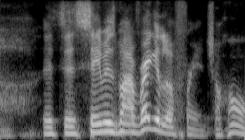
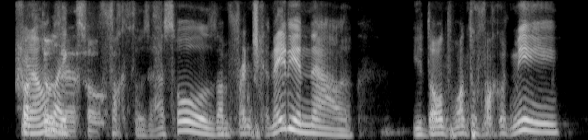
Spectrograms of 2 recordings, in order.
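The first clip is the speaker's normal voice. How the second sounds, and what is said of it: Weird put-on French Canadian accent. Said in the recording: “Your French Canadian accent is very weird.”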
